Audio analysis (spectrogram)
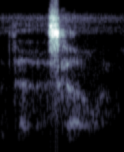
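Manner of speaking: usual speaking voice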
